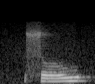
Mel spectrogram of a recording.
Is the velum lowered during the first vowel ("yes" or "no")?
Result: no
